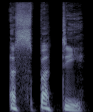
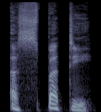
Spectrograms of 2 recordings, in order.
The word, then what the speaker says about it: Ysbyty: Ysbyty. Ysbyty.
